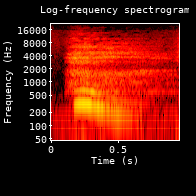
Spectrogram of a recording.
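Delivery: audible falling exhale; frustrated sigh. Real, not acted. Thinking about people who show initiative, frustrated sigh. Frustrated pause while venting.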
